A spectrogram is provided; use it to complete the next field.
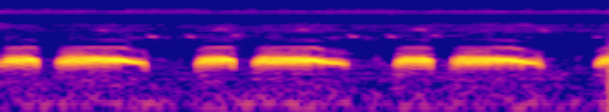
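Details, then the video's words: Spotted dove coo used as a trapping lure, delivered about once a second in steady rhythm: a brief two-part hoot, then a drawn-out coo that sags in pitch at the end, repeated three times without background sounds. "Tiếng chim cu gáy kích bổi cực đỉnh"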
